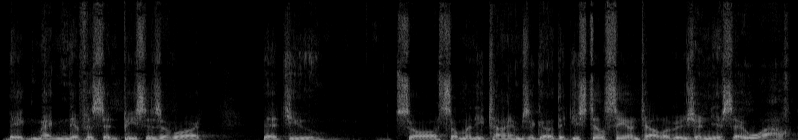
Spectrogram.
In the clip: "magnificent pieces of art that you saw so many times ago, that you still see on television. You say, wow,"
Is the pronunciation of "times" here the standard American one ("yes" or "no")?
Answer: yes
